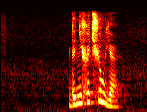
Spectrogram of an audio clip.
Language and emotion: Russian, angry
